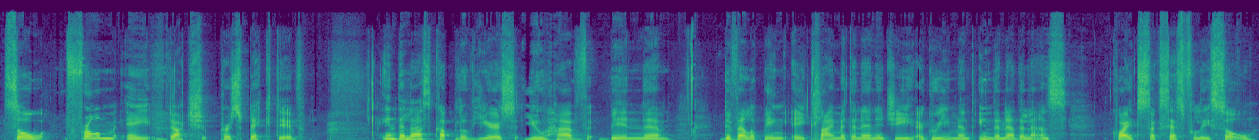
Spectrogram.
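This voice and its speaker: A woman's voice: lowish voice, unhurried, creaky. A woman moderating a panel discussion on a conference stage, introducing guests and prompting them with short encouraging backchannels.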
